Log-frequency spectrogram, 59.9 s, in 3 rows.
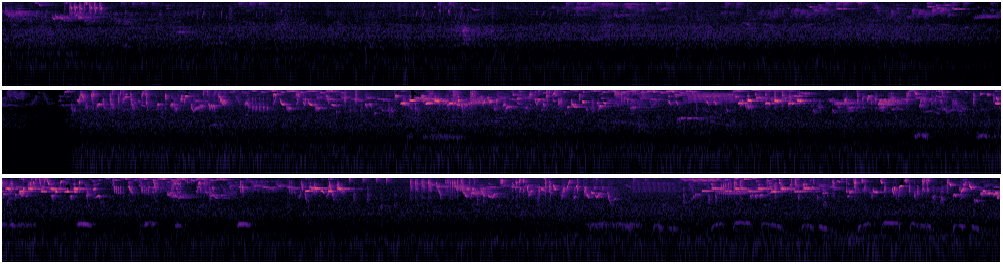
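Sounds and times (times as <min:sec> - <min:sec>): outdoor background noise: 0:00.0 - 0:59.9
small birds chirping: 0:14.3 - 0:59.9.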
